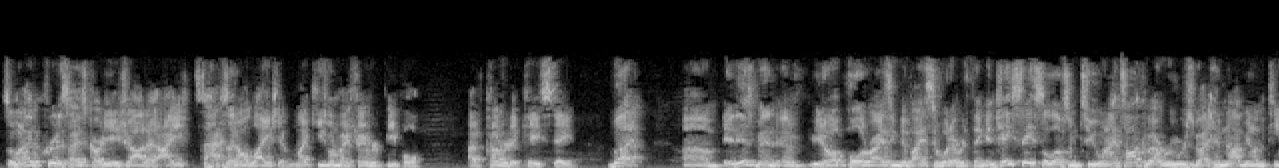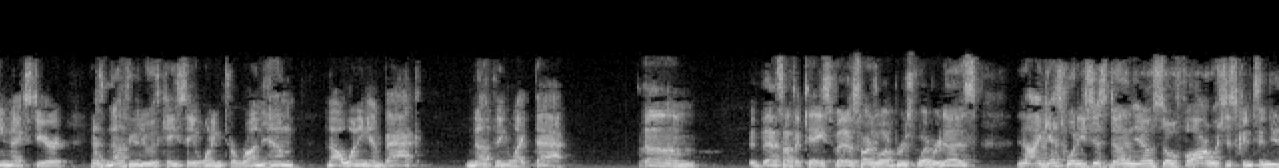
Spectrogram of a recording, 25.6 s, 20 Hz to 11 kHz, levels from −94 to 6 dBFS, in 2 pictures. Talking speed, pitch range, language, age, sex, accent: 245 wpm, 115-150 Hz, English, 30-49, male, American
